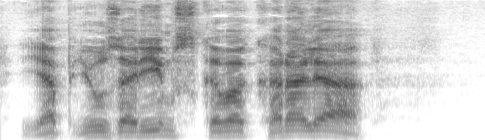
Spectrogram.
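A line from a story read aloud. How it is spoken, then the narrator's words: Enthusiastic shout. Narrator (Russian): Захваченный неистовым энтузиазмом толпы, он прокричал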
